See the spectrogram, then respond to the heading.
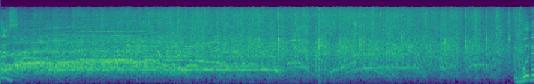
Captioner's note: cheers and applause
